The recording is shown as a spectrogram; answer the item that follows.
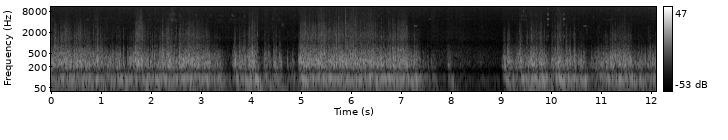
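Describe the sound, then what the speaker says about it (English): Strong wind gusting outdoors at dawn on a safari drive at Tswalu, a steady loud rush buffeting the microphone with a brief lull near the end before it surges again. "That wind is starting to pick up quite a bit."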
